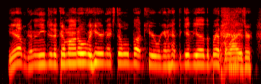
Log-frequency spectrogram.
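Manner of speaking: put-on Canadian police officer. Acting out a traffic stop in canada: playing a canadian cop. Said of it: "this is what it looks like when you get pulled over in Canada".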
